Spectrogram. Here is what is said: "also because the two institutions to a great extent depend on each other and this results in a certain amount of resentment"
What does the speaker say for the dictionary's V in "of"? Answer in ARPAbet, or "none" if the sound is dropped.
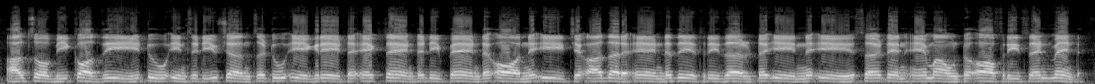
P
